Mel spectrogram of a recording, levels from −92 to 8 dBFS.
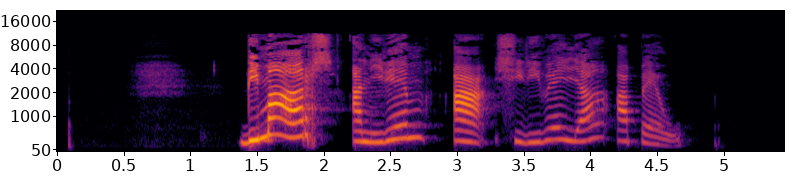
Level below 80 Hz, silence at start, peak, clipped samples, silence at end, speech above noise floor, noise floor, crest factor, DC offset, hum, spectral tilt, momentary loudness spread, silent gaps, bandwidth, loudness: -82 dBFS; 1.4 s; -4 dBFS; under 0.1%; 0.85 s; 57 dB; -78 dBFS; 20 dB; under 0.1%; none; -1 dB/octave; 20 LU; none; 11.5 kHz; -19 LUFS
